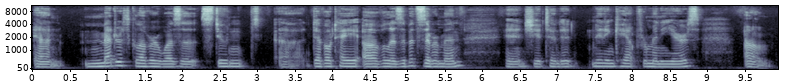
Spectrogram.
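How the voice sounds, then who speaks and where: A middle-aged woman with a notably low voice chats from her dining room. Her head is stuffy from a spring cold, and she rambles along with plenty of ums and restarts. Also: fairly even intonation, unhurried, mellow. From western Wisconsin. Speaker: knitting podcast host. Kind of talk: casual chat.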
